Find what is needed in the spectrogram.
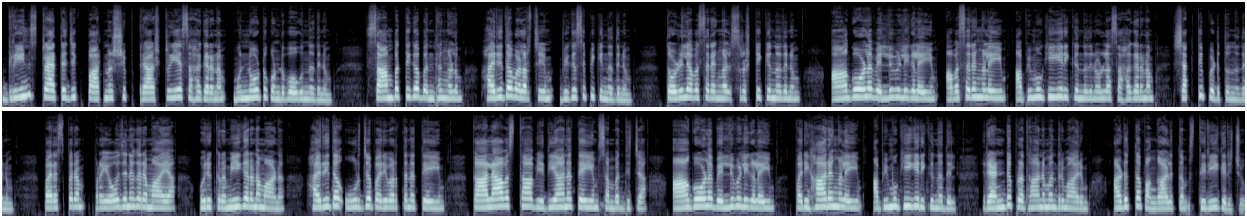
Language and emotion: Malayalam, neutral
